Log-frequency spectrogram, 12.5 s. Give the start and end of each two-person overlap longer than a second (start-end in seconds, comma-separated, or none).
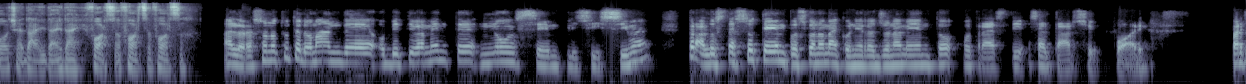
none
